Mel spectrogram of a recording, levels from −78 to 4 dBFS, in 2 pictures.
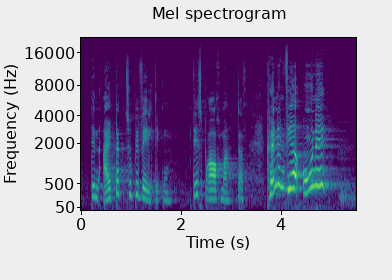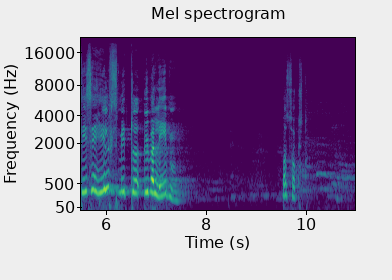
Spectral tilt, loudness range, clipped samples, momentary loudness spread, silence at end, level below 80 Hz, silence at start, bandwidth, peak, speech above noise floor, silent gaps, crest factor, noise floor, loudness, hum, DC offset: -4 dB/octave; 15 LU; under 0.1%; 21 LU; 1.1 s; -60 dBFS; 0.2 s; 19 kHz; 0 dBFS; 41 dB; none; 22 dB; -62 dBFS; -20 LUFS; none; under 0.1%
